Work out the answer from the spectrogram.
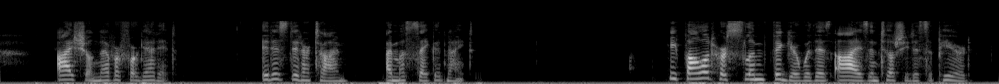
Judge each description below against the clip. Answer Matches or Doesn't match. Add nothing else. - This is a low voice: Doesn't match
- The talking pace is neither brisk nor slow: Matches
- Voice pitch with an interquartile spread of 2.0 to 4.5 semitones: Matches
